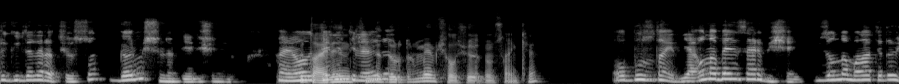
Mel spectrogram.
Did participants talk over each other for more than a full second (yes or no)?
yes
